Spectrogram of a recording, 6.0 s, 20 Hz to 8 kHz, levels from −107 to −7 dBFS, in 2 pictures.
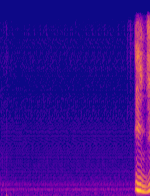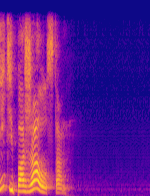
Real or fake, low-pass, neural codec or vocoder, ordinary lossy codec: fake; 7.2 kHz; codec, 24 kHz, 3.1 kbps, DualCodec; none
